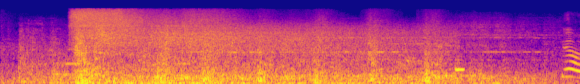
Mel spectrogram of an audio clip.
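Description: A train in Assassin's Creed Syndicate runs steadily with a broad, continuous rumble and hiss, staying loud and even throughout, with faint clacking and a brief squeal near the end.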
